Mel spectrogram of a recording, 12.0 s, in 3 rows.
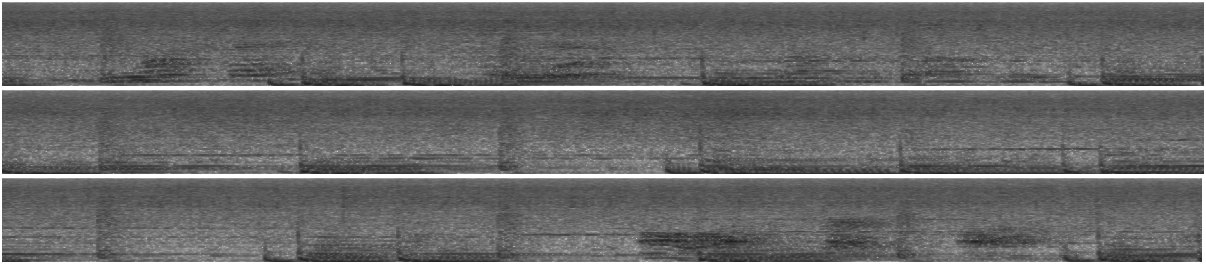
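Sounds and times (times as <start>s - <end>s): background music with beat: 0.0s - 12.0s
steak sizzling in oil: 0.0s - 12.0s.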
